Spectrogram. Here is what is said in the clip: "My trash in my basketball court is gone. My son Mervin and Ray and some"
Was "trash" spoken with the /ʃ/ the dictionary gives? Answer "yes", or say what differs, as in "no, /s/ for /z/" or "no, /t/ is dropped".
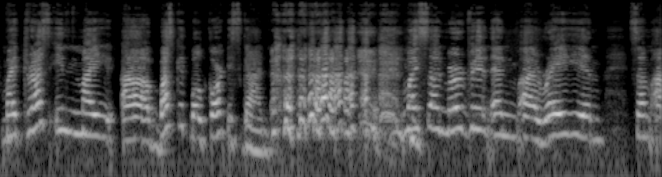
no, /s/ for /ʃ/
